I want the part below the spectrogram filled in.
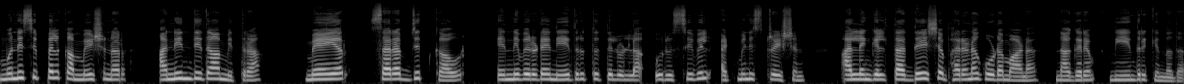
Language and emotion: Malayalam, neutral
